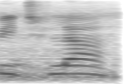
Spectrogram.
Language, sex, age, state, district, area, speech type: Hindi, female, 18-30, Uttar Pradesh, Pratapgarh, rural, read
